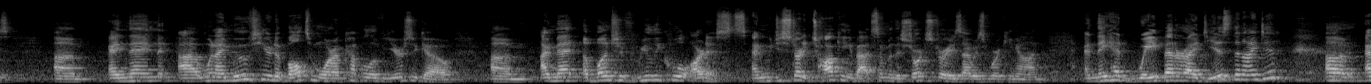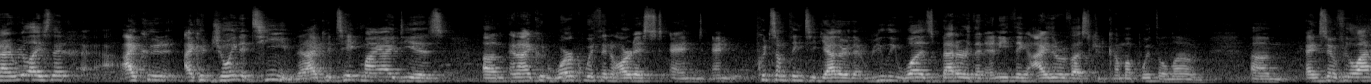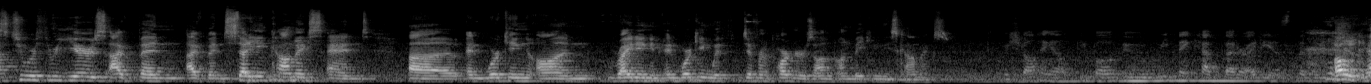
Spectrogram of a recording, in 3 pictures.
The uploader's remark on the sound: Harford County Public Library Comic Con panel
